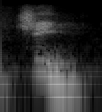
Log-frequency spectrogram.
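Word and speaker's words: 静: This called in Chinese pronounced as Jing.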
